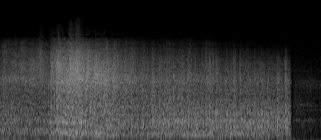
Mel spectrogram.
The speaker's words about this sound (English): A steam train powering across the countryside, belching smoke into the air.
